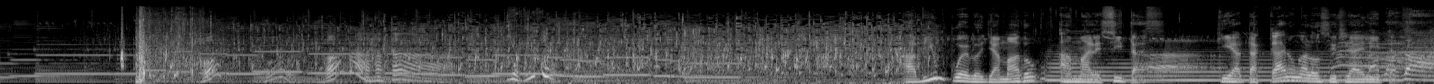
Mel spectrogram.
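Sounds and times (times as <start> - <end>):
rod striking a hill near Horeb: 1.2 - 2.1
water gushing from a rock: 1.2 - 9.8
speech: 2.0 - 2.4, 3.2 - 6.0, 9.0 - 11.6, 12.2 - 14.2.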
